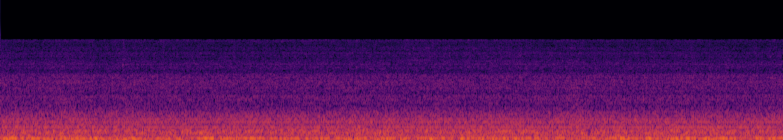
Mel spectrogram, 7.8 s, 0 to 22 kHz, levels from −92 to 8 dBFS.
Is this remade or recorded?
recorded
